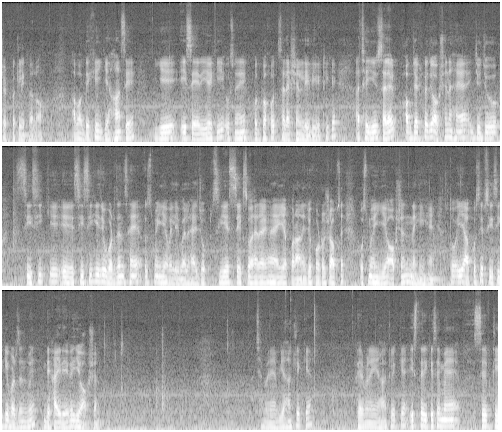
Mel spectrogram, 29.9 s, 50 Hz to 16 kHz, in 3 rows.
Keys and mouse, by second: 21.9 d, 22.2 v, 25.6 click, 26.9 shift+click.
